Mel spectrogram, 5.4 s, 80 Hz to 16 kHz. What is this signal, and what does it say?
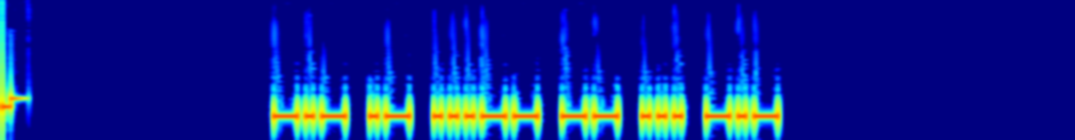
Morse code, heard as a keyed tone, about 30 wpm, 700 Hz. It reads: KA3MSK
